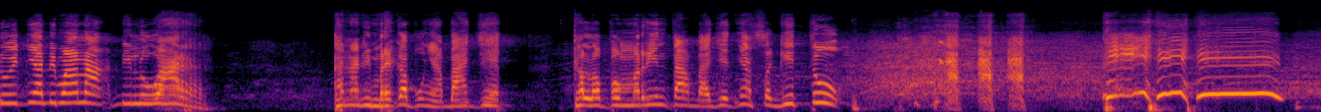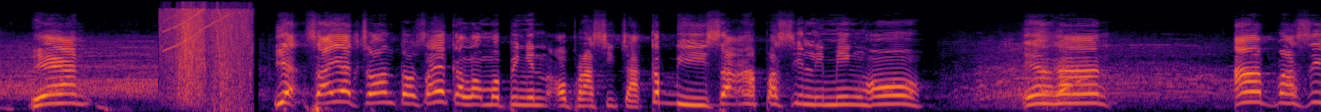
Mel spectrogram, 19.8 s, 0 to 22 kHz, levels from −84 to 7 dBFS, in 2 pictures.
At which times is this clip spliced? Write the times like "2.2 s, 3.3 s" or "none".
11.4 s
